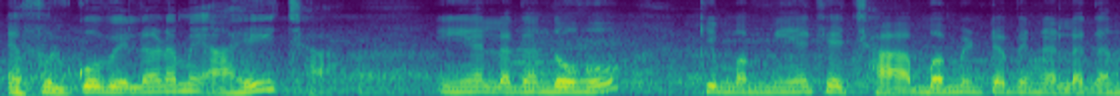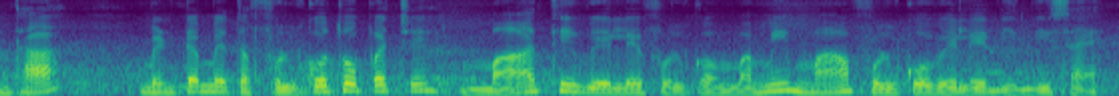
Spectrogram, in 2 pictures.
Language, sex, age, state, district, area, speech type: Sindhi, female, 60+, Delhi, South Delhi, urban, spontaneous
